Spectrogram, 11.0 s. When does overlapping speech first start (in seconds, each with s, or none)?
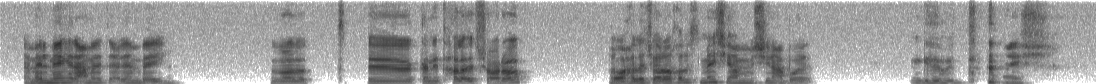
none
